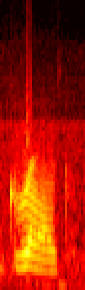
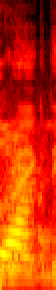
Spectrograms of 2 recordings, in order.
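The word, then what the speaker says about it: Greig: It's Tamsin Grieg, to rhyme with Greg.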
